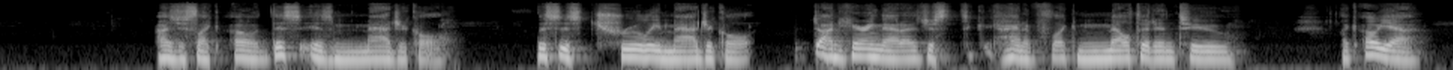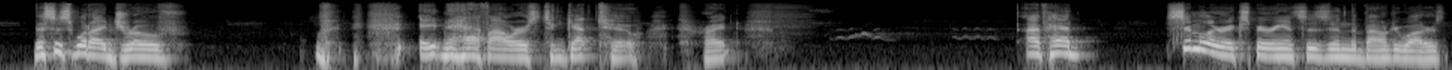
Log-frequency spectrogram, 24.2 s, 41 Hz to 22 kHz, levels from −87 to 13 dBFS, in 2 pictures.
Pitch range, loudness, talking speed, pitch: 115-150 Hz, -21 LUFS, 115 wpm, 130 Hz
